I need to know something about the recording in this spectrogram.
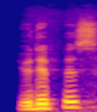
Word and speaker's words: Oedipus: Oedipus, how do you say that?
